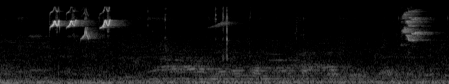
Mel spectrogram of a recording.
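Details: Cinereous tit song played to stir silent birds into singing; four rapid high whistled notes early on, then a quiet stretch and one last high chirp.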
